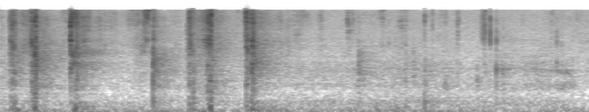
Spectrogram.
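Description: Oracle cards are shuffled close by in a quick run of crisp, papery riffles and flutters. The bursts come in a rapid irregular rhythm and fade into softer rustling.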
